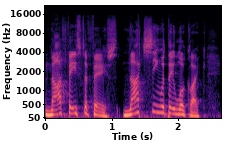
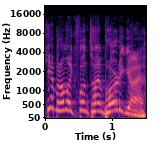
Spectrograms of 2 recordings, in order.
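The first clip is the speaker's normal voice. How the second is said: cheesy party-dude voice, pitched a bit high; 8 semitones higher than usual. Imitating the party guy answering his partner: Cole impression, cheesy party dude. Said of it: "cheesy, a little sleazy, life of the party dude".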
